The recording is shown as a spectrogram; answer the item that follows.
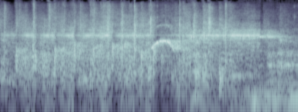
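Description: Audience applauding in a club between songs, with one short high rising-and-falling call from the crowd about two and a half seconds in. Near the end the upright bass and electric guitar come in as the next tune starts.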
